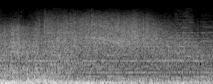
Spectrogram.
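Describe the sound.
Starship weapons fire and an explosion in a science-fiction space battle, a loud sustained low boom with a broad roaring rumble that eases slightly toward the end.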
